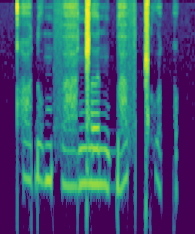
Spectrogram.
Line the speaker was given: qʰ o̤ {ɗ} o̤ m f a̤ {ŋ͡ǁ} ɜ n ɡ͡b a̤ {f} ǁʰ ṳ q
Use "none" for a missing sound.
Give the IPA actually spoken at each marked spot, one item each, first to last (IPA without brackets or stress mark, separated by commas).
ɗ, ŋ͡ǁ, f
